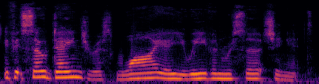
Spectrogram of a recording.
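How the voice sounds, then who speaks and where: A woman playing a wry, probing police inspector in a radio crime drama, with dry, brisk questioning. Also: lowish voice, a little mellow, lightly acted.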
